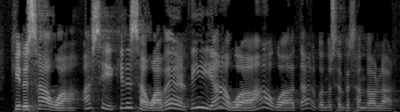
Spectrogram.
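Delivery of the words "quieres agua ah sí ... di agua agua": put-on louder, higher, slow sing-song coaxing a toddler; overeager adult coaxing a child. Shown as a demonstration. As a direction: pile on eager questions to the child. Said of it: "lo que nos sale normalmente con otro niño".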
